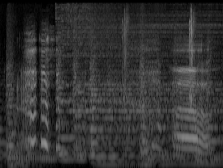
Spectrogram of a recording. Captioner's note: laughter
